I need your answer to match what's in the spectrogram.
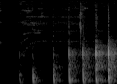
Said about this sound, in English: And you could knock the wall. And that started a whole flurry of activity.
